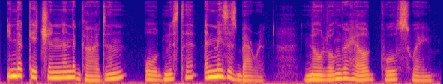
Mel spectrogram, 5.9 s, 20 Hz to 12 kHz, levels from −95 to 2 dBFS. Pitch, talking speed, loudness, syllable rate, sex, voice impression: 165 Hz, 160 wpm, -17 LUFS, 4.2 syllables/s, female, feminine, slightly adult-like, cute, refreshing, friendly, slightly sweet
